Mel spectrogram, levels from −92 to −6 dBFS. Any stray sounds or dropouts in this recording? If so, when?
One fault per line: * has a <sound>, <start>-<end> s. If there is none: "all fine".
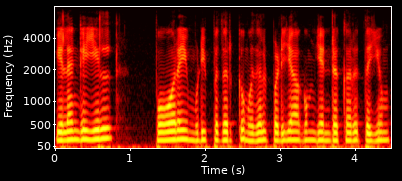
all fine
